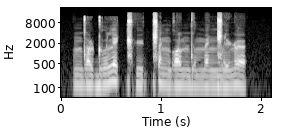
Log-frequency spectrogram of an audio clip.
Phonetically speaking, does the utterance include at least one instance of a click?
yes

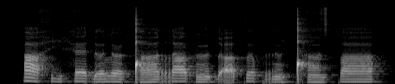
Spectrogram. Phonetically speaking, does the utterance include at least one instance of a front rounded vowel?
yes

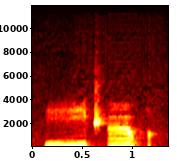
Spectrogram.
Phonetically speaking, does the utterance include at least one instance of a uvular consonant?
yes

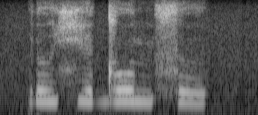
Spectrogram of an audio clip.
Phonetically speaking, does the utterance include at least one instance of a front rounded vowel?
no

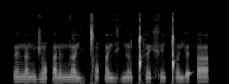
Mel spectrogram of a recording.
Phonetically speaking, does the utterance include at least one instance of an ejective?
no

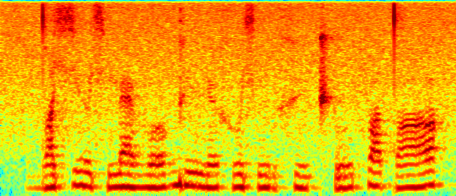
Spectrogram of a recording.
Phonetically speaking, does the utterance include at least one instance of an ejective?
yes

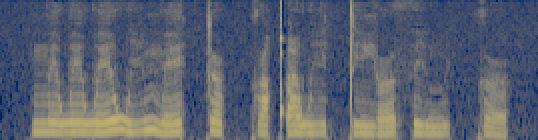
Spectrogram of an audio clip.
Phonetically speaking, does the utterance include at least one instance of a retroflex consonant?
no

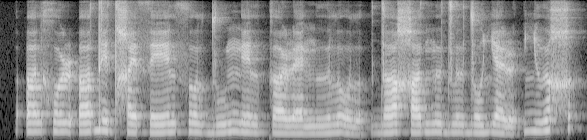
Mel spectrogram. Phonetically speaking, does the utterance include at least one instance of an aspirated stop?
no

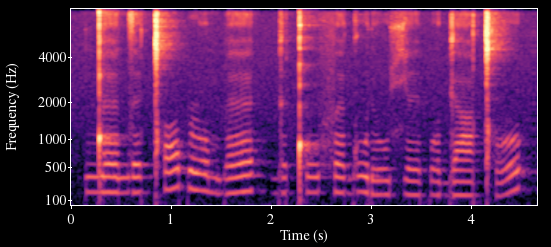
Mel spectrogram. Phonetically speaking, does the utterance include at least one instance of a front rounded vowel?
no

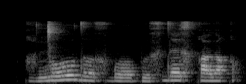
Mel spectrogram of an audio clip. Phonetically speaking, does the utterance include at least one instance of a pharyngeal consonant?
no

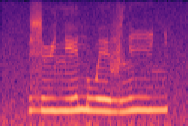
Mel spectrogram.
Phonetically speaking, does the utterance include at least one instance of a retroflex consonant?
no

